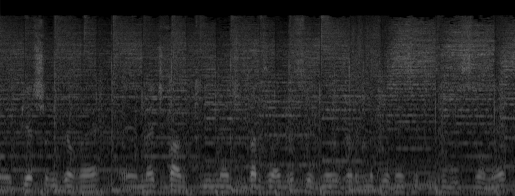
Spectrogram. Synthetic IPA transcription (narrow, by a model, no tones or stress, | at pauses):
pʲjɛɾfʂɛlʲiɡɔvɛ | mɛt͡ʂvalkʲimɛt͡ʂbaɾd͡zejaɡɾɛsɘvnɛjzaɾuvnɔvjɛd̪nɛjsɛt̪id̪ɾuɡʲejst̪ɾɔnɘ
